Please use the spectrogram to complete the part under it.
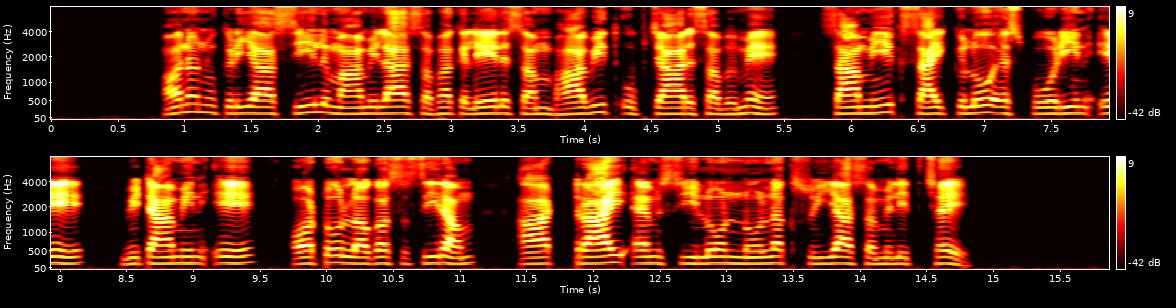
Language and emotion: Maithili, neutral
